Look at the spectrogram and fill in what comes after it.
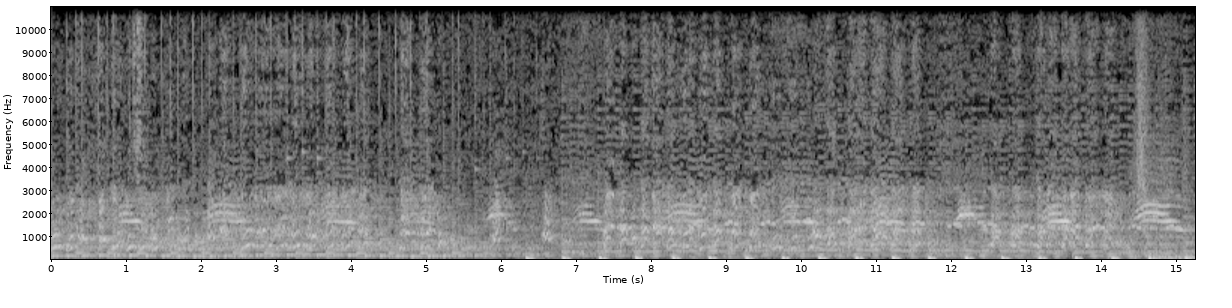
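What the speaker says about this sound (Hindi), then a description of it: "कुत्ते और बिल्ली आपस में बैठकर झगड़ा कर रहे हैं।" Cartoon dogs and cats squabbling, with meows, yaps and barks, then a quick run of rhythmic barks over a busy music bed, with snickering voices mixed in.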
